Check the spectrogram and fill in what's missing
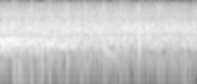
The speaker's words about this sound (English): And I'll say this as part of the, yeah, you can clap. That's some good stories.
